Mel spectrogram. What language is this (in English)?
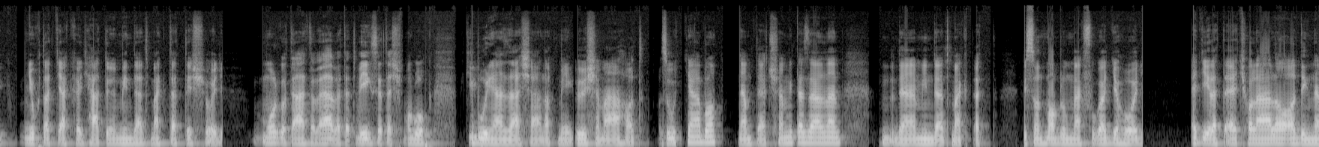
Hungarian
